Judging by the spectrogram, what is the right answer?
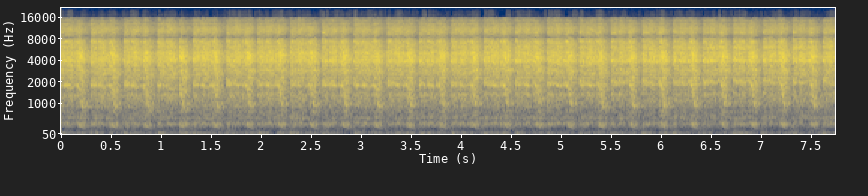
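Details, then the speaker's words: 50cc scooter being revived, with spark, fuel and oil: starter churns in quick regular pulses, about three a second, never catching, only occasional puffs; cranks without starting, fuel starvation, carb needs cleaning. "I'll start recording again if uh if it fires up it Puffs a little bit but uh I got to clean that carburetor"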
